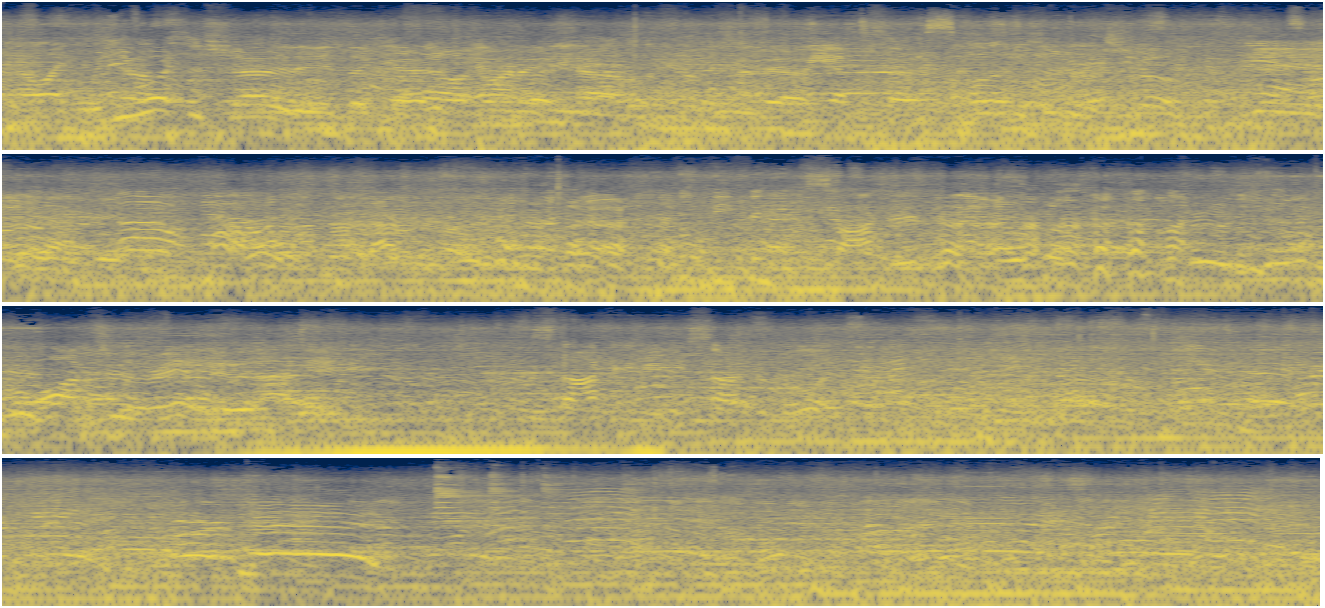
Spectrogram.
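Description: A crowd of men and women chatters close by outdoors.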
